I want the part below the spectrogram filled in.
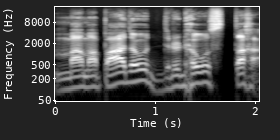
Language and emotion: Sanskrit, neutral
